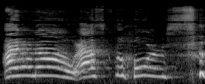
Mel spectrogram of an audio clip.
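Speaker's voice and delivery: high, loud, helpless reply; comic panicked rider, slow on ask the horse; rider calling back. Retold or imitated. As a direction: toss it back over your shoulder while you're carried off. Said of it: "the guy on the horse goes".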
